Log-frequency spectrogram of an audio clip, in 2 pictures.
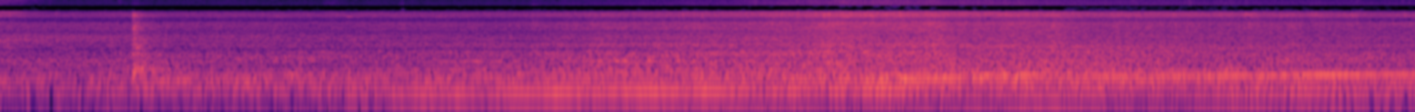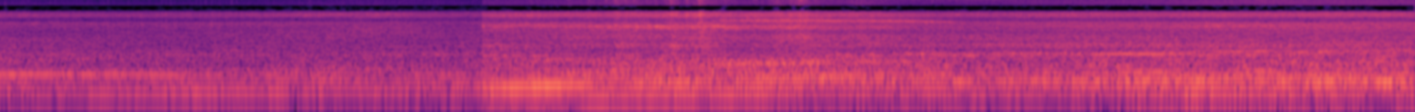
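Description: Heavy diesel trucks driving past: a Hino fuel tanker truck's engine pulls away and passes, its pitch rising then falling. About fourteen seconds in the sound changes suddenly to a container-hauling tractor unit passing with its engine working, over steady tyre and road noise.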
